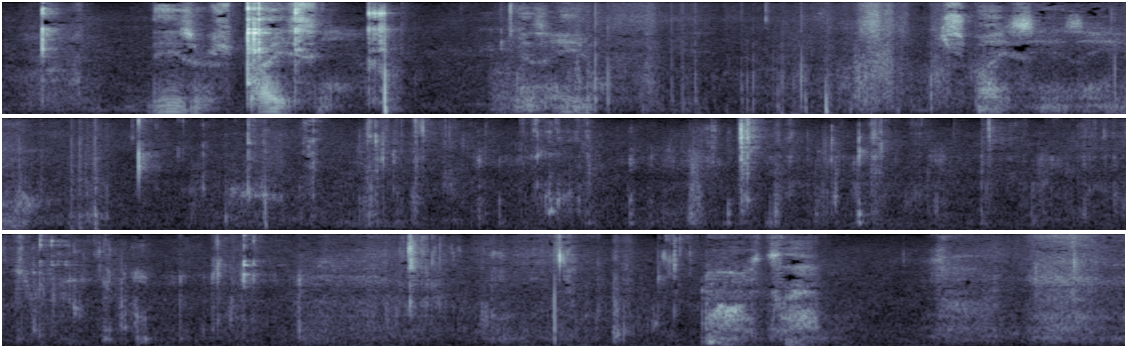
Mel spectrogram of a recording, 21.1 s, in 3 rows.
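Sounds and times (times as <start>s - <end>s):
person chewing noodles: 7.4s - 18.4s.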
